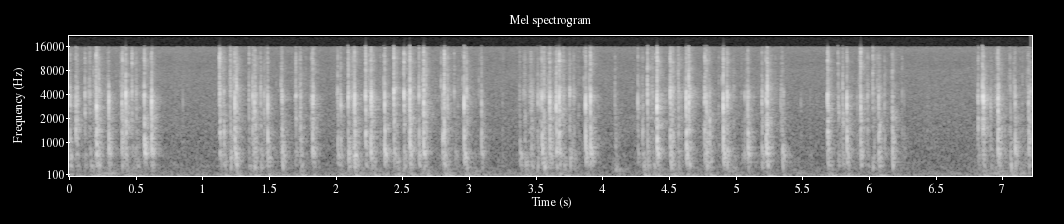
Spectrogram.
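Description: A full-size Disney Mickey Mouse retro membrane keyboard, with a pink plastic hollow case and round black plastic keycaps, is typed on with fingertips. Bursts of quick, bright plastic clacks come in five runs separated by short pauses.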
